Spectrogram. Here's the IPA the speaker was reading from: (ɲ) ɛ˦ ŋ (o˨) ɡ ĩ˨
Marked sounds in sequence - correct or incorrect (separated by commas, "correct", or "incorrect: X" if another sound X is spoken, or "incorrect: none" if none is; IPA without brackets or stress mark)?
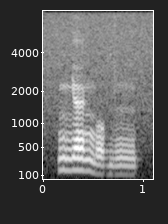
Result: correct, correct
